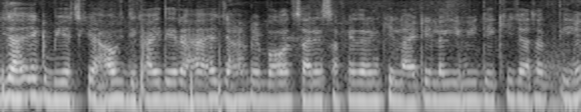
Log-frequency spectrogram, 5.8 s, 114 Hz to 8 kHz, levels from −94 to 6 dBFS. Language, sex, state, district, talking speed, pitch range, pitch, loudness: Hindi, male, Chhattisgarh, Balrampur, 225 wpm, 175-180 Hz, 175 Hz, -21 LUFS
